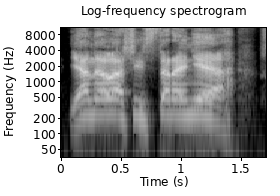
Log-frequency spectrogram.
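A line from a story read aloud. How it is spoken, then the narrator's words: Shouted. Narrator (Russian): снова крикнул Хейксвилл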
